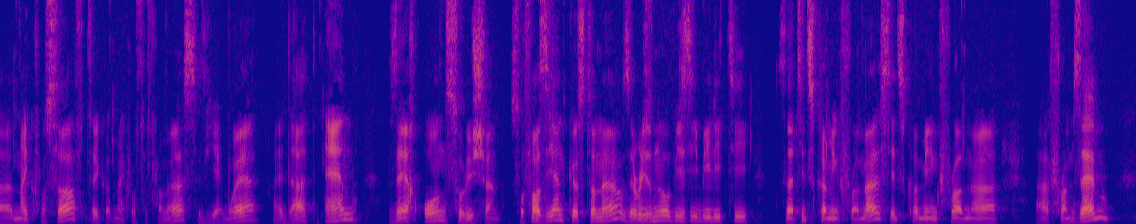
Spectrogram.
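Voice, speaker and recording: A man with a French accent talks at a moderate pace in a medium-pitched voice of dark, mellow tone. His intonation is lively and his loudness swings widely. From France. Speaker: business development manager. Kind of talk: business interview. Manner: halting.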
